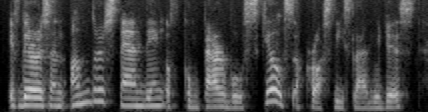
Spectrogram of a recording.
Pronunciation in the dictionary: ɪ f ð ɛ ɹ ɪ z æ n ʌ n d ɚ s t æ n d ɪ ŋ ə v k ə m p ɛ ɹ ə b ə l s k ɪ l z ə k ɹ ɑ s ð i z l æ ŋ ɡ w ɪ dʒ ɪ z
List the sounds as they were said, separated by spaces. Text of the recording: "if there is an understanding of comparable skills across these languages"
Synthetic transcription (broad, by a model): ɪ f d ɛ ɹ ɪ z æ n ʌ n d ɚ s t æ n d ɪ ŋ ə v k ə m p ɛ ɹ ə b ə l s k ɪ l s ə k ɹ ɑ s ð i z l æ ŋ ɡ w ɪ dʒ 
